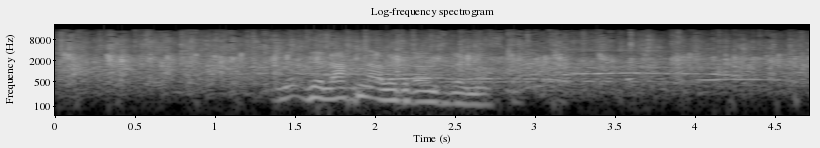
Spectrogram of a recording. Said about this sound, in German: nochmal einen wunderbaren virtuellen Applaus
